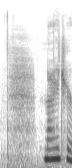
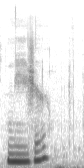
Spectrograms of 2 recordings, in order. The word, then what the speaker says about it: Niger: I should probably point out that in some variations of English it's pronounced Niger, but primarily I think in British English too it's Niger, as in Nigeria.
